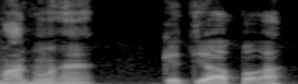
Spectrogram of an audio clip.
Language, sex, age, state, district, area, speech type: Assamese, male, 30-45, Assam, Dhemaji, rural, spontaneous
